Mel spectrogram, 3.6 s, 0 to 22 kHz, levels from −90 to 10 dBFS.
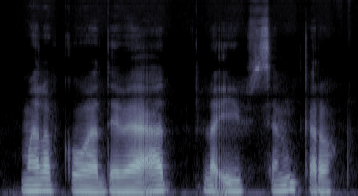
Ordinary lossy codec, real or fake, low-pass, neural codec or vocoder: none; real; none; none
